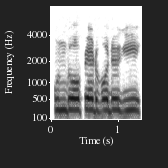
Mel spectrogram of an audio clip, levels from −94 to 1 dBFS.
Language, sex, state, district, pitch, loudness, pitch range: Rajasthani, male, Rajasthan, Nagaur, 255 Hz, -14 LUFS, 250-260 Hz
